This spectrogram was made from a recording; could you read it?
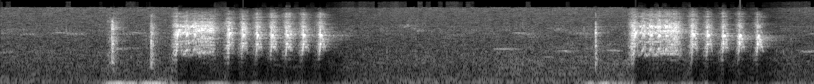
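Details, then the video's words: White-rumped shama singing (gacor) in a lure recording for shamas: two bursts of rapid high pulsed trills, each under a second long, separated by a quiet pause with faint distant chirps. "Murai Batu Gacor | AMPUH buat PANCINGAN Murai Batu Agar Bunyi"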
